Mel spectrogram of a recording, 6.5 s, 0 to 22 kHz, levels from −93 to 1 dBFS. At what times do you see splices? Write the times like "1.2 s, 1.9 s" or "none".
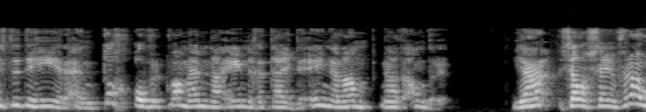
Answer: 5.1 s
